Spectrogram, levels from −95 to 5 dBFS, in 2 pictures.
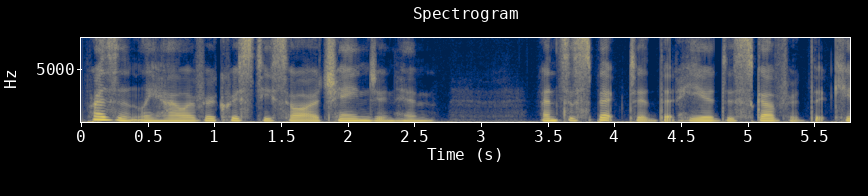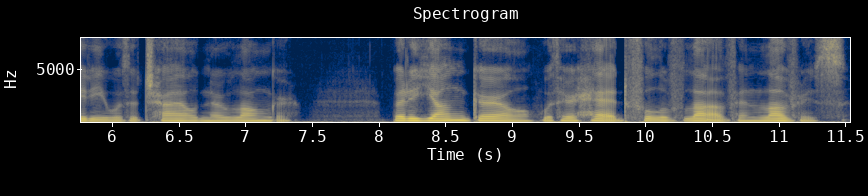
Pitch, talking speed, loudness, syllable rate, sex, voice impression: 165 Hz, 170 wpm, -20 LUFS, 4.7 syllables/s, female, feminine, middle-aged, tensed, intellectual, calm, reassuring, elegant, lively, slightly strict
